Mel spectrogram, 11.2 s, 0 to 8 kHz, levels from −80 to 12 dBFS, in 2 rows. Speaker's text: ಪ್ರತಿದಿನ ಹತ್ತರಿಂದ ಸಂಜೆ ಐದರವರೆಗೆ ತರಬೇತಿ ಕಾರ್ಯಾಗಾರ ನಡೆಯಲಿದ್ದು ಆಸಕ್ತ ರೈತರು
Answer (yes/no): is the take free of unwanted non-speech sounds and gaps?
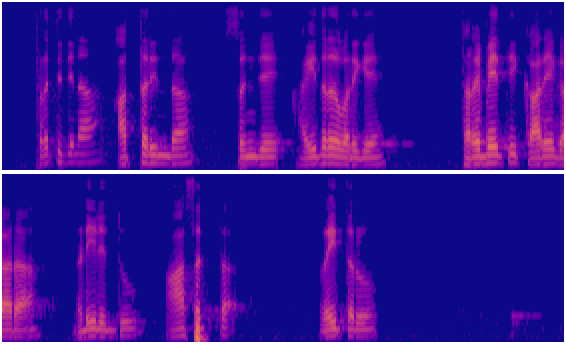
yes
